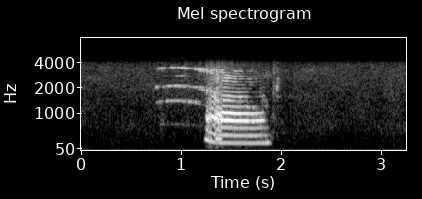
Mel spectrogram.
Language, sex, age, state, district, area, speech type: Santali, female, 18-30, West Bengal, Bankura, rural, conversation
